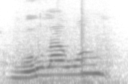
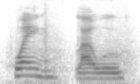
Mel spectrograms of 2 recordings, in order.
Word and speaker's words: Huang Lao Wu: opened the bag I realized I pronounced the name wrong I said woa woa Woo it's Wang Lau fried D twist brown sugar flavor from China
